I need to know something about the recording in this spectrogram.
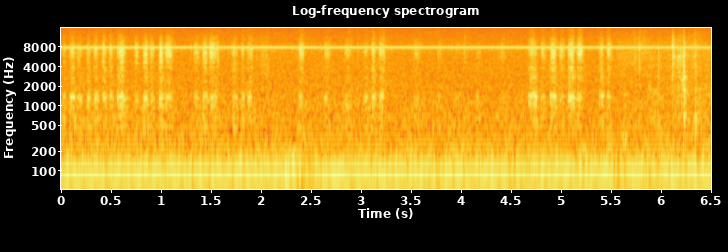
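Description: A felt-tip marker squeaks and scratches softly across paper.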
